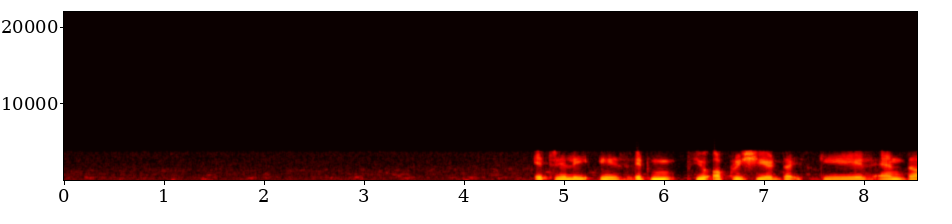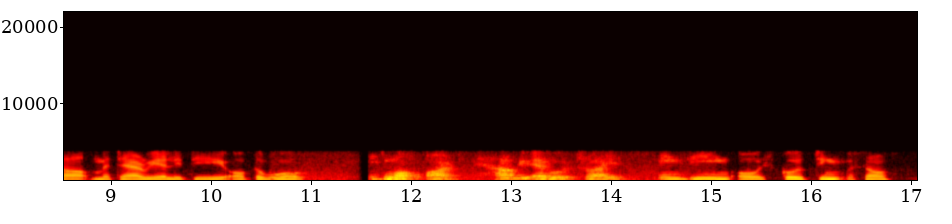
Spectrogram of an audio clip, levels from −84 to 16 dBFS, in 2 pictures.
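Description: Speech carried over a narrowband mobile link, whose 4 kHz ceiling and light coding texture fit AMR-NB at around 12.2 kbps, suffers two faults. First, lost AMR speech frames: radio errors corrupted frames, and the decoder filled each gap by repeating the last good pitch and vocal-tract settings at falling gain. The longest runs, about 0.24 s at 6.00 s just before "you appreciate the" and 0.2 s at 11.38 s, stretch into a drawn-out sound that fades to silence, with the voice returning rough. Shorter gaps at 8.00 s before "and the materiality of", 14.44 s and 16.24 s, lasting about 0.04 to 0.12 s, cause brief dips or warbles. Second, from 10.59 s, right after "the materiality of the", until 15.05 s, the sound abruptly turns roomy and hollow, thinner in the bass, a few decibels quieter, with room noise rising to roughly 25 dB below the speech. The likely cause is a switch to a distant microphone after the close one dropped out, and the return at 15.05 s is just as sudden.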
